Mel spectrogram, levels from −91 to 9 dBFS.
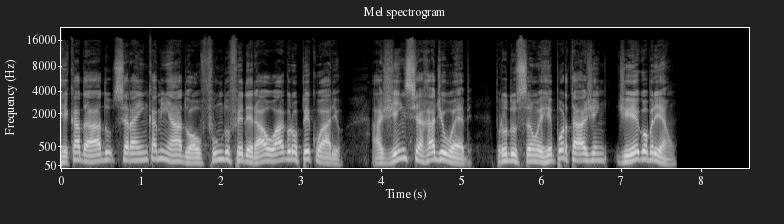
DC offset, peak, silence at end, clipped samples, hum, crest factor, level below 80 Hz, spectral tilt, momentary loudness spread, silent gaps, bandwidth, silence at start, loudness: under 0.1%; -2 dBFS; 0.95 s; under 0.1%; none; 14 dB; -52 dBFS; -5.5 dB/octave; 7 LU; none; 17 kHz; 0 s; -15 LUFS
